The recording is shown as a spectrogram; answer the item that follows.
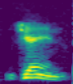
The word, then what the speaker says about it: Jain: No, just Jain.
